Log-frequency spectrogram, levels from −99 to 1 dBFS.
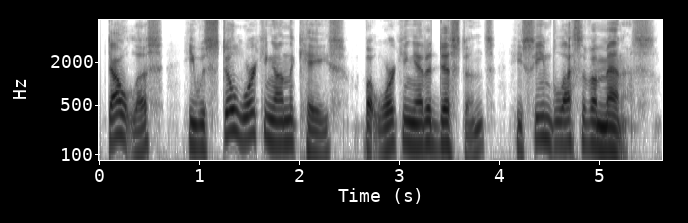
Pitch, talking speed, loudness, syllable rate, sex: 140 Hz, 200 wpm, -17 LUFS, 5.5 syllables/s, male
